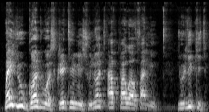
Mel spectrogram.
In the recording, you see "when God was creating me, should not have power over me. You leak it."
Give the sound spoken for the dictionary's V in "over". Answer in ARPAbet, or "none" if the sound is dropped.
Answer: F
